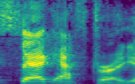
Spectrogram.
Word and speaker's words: SAG-AFTRA: Did I say that right? SAG-AFTRA, yeah.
